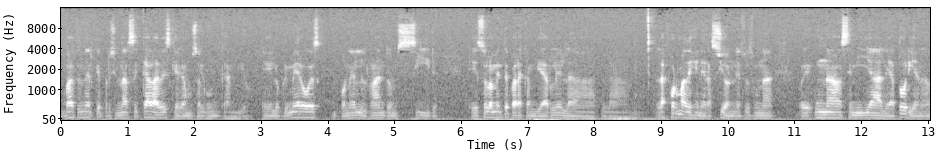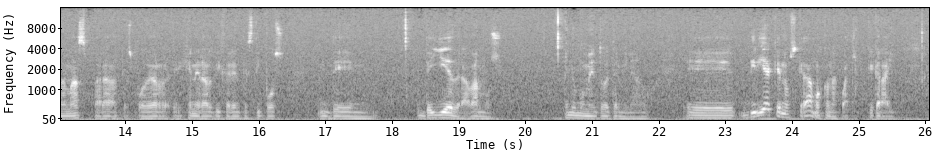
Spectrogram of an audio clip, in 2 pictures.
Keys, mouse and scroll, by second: 0.6 middle click, 0.7-1.3 scroll down 2, 3.2 click, 4.0-4.4 scroll up 2, 7.4 click, 10.1 click, 11.6 click, 13.4 click, 14.8 click, 20.3 click, 21.3 click, 22.9 click, 24.6 click.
